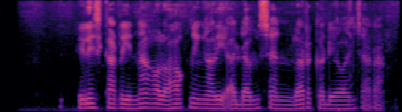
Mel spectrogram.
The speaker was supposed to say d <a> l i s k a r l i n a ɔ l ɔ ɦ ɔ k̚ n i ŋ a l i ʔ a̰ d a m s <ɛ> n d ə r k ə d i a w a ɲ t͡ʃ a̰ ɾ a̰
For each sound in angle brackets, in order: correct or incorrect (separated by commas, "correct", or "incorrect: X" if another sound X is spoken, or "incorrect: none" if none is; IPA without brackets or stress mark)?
incorrect: i, correct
